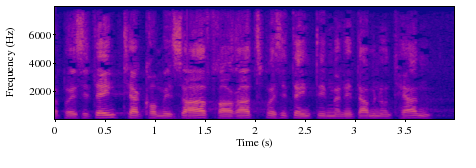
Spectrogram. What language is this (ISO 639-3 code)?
deu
